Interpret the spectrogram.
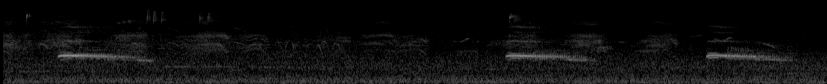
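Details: A red-naped ibis in Gujarat, India gives three loud, harsh, nasal screams, each slightly falling, with gaps of two to four seconds over a steady outdoor hiss.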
